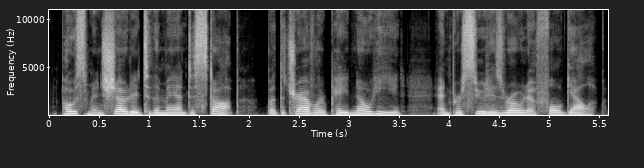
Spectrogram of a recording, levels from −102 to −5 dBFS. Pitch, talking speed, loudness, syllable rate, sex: 190 Hz, 225 wpm, -17 LUFS, 5.4 syllables/s, female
